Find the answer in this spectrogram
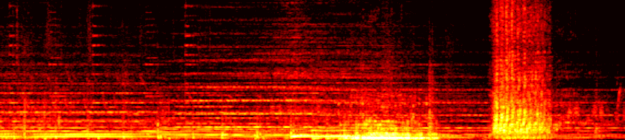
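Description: A horse neighs loudly about three and a half seconds in, followed about a second later by a short, hissing burst of noise, over a film score of sustained notes.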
